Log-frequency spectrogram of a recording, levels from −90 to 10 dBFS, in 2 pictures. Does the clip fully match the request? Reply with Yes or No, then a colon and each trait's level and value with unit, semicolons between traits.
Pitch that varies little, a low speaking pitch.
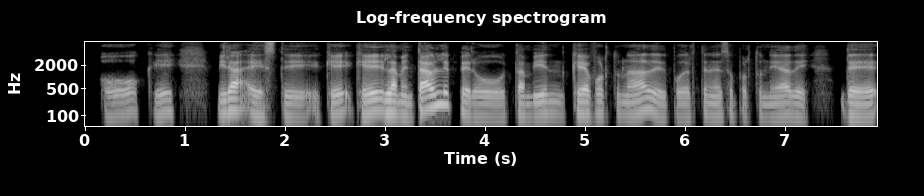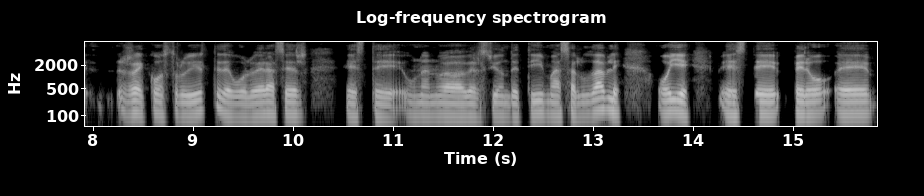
Yes: narrow, 2.3 semitones; low, 115 Hz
